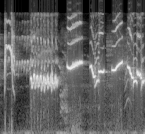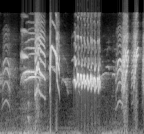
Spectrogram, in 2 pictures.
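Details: Oriental magpie-robin lure song for training rival magpie-robins: rasping buzzy bursts alternate with pure whistled slurs and descending notes, delivered loudly and varied, over a soft low hum.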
